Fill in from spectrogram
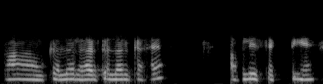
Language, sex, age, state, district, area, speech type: Urdu, female, 18-30, Uttar Pradesh, Mirzapur, rural, conversation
